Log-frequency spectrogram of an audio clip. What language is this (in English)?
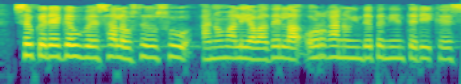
Basque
